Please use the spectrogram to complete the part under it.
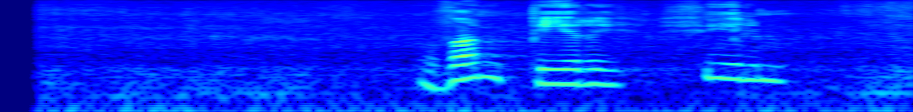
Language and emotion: Russian, neutral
